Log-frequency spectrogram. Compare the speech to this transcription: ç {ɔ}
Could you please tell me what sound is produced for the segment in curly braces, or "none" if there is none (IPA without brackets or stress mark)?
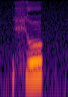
o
